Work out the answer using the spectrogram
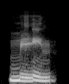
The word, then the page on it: mien: Indian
